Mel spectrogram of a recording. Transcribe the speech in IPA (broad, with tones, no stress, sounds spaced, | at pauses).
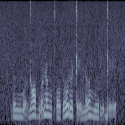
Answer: ɽ ɯ˩ ŋ m o̰˩ ɖ ɔ˦˨ b o̰˧˥˧ ɳ ɤ˦˨ ŋ pʼ o˩ ɗ o˧˥˧ ɾ ɯ˦˨ ʈ ḛ˩ v ɳ ɤ˧˥˧ m ɯ˩ ɾ ḭ˧˥˧ ɖ ḛ˩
